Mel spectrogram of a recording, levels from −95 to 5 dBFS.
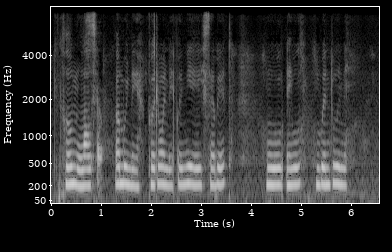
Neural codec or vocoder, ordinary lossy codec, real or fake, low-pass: codec, 16 kHz, 1 kbps, FunCodec, trained on LibriTTS, 50 frames a second; none; fake; 7.2 kHz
